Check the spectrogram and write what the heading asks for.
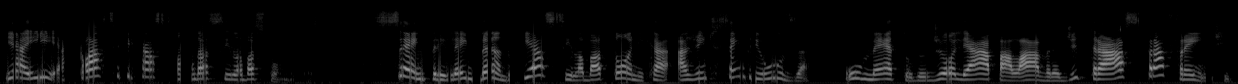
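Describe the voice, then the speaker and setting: A woman's voice: fairly high pitch, animated, unhurried, a bit bright, dry recording, low-quality recording. A woman teacher giving a recorded video lesson to children, patient and explaining step by step, often checking in with them. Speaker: primary school teacher.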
